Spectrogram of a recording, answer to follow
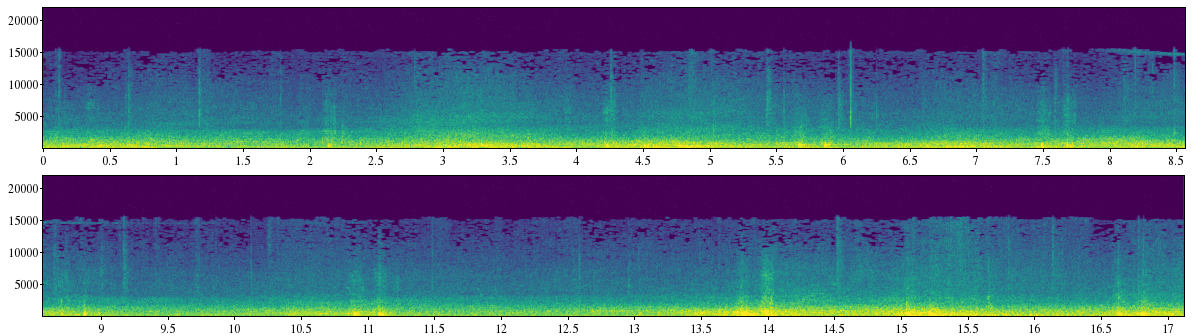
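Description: Steady road traffic noise of cars passing close by on a bridge deck, with a few short clicks.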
